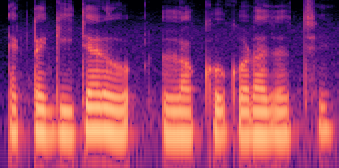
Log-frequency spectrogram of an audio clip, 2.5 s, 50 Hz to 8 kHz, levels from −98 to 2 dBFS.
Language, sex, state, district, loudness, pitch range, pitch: Bengali, male, West Bengal, Alipurduar, -16 LUFS, 140-155 Hz, 145 Hz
